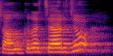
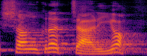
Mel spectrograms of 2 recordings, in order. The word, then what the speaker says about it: শঙ্করাচার্য: যখন বাংলায় উচ্চারণ করব তখন শ্রী শঙ্করাচার্য, সংস্কৃত ভাষায় বা সংস্কৃত উচ্চারণ করলে শ্রী শঙ্করাচার্য।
